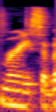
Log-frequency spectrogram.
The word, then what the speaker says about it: Marisa: I'm gonna let you, did I say that right? – It's Marisa, but everybody does it.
